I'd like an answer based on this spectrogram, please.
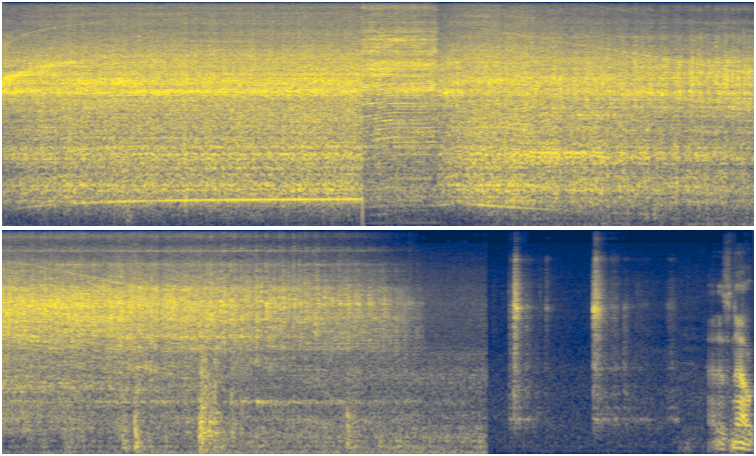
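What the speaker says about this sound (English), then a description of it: "I'm going to take the cutting wheel, and I'm just going to cut it real quickly right there" Cutting wheel grinding through a marine diesel fuel system part clamped to a table, a loud continuous high-pitched abrasive whine that winds down and stops, followed by a few short clicks and knocks.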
